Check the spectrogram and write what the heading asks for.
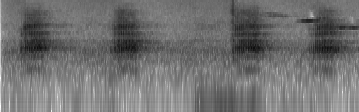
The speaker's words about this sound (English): And this is what a raven sounds like.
